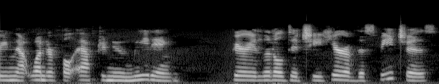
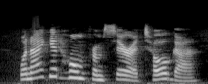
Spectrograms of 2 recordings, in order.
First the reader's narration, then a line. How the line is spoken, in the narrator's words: said at last, turning uneasily in her seat, annoyed at the persistency of her thoughts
